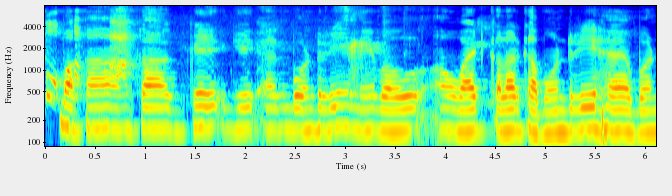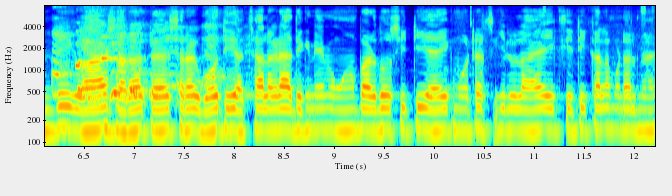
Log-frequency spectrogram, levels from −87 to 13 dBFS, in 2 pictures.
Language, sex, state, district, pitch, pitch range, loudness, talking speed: Magahi, male, Bihar, Gaya, 145 Hz, 140-150 Hz, -18 LUFS, 100 wpm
